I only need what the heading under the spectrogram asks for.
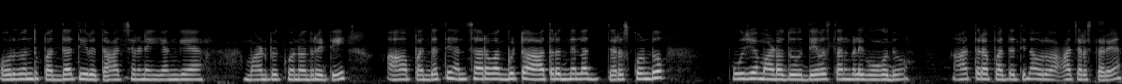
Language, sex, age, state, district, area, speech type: Kannada, female, 18-30, Karnataka, Vijayanagara, rural, spontaneous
